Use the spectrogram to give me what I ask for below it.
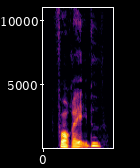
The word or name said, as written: forreven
